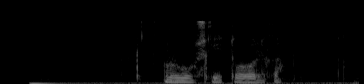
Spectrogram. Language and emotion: Russian, sad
